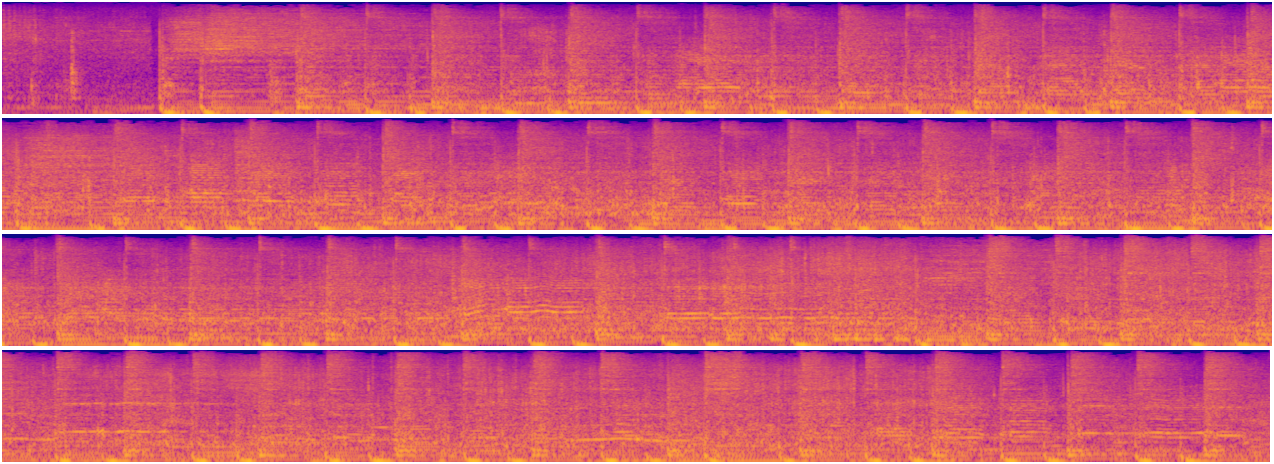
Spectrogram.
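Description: Soundtrack rock music with a steady, driving drum beat that starts suddenly about a second in.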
